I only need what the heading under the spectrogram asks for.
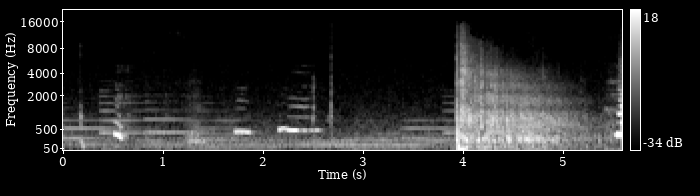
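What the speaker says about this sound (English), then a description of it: "is that a gunshot?" A single sharp, loud bang rings out and decays with a long echo, following faint whimpering sounds in a quiet space.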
